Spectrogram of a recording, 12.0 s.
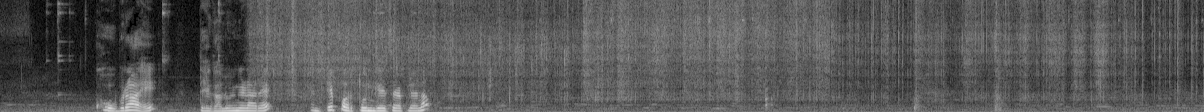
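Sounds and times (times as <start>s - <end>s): coconut sizzling in a pan: 2.4s - 12.0s.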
